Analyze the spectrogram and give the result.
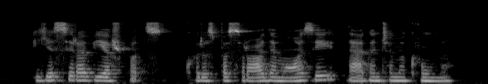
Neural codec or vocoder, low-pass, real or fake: none; 7.2 kHz; real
